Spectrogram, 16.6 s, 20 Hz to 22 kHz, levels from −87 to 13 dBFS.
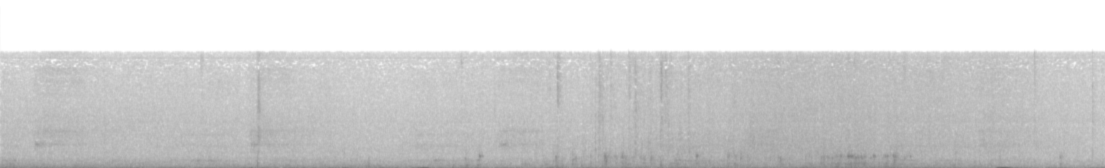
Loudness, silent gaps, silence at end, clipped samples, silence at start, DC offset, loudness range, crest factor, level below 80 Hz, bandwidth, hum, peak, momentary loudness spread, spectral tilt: -40 LUFS; none; 0 s; under 0.1%; 0 s; under 0.1%; 3 LU; 22 dB; -38 dBFS; 15.5 kHz; none; -14 dBFS; 5 LU; -3 dB/octave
